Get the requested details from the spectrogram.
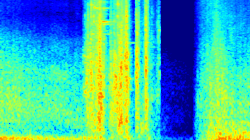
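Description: A rifle fires a sharp, loud shot.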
